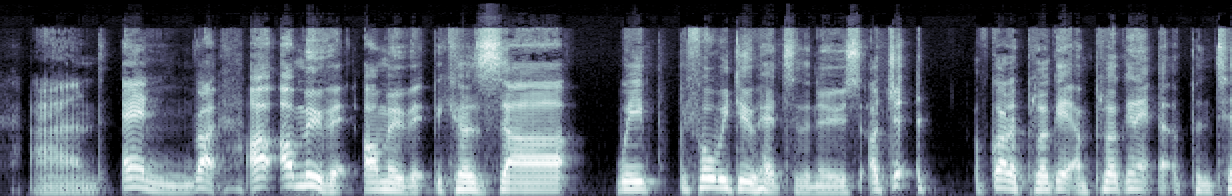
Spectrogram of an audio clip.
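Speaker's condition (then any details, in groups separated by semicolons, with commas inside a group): No condition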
